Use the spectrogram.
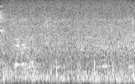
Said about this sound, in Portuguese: E quando o vento retorna, né? Sabe que tinha dado uma amenizada no vento, hein? E tava legal.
